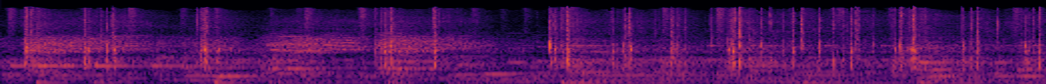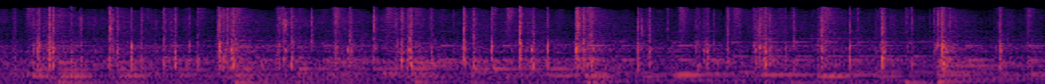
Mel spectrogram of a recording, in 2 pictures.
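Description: Male choir singing, then from about three seconds in a quick, steady rhythm of hand claps from the singers over held piano tones.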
